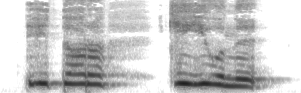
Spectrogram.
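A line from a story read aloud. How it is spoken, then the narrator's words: Strained rasp, parched throat. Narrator (Russian): с трудом просипела пересохшим горлом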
